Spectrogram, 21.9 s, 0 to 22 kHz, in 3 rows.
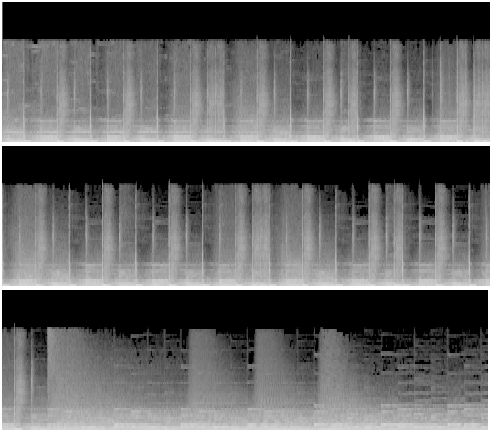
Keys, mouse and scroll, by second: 0.7 typing, 4.0-4.9 typing, 6.0 click, 6.3-7.2 typing, 9.5 click, 10.0-10.7 typing, 12.1-12.5 scroll up 1, 12.5-14.5 middle drag, 14.5 scroll up 1, 14.6-16.2 middle drag, 16.2-18.5 drag, 19.4-20.3 typing.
